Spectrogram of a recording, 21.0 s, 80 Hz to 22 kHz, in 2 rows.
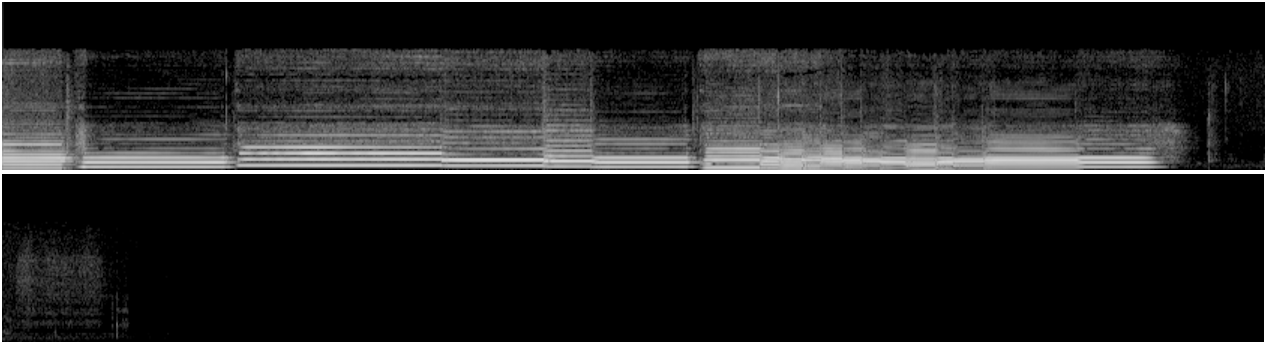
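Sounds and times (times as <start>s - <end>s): solo oboe playing: 0.0s - 10.0s.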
